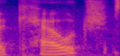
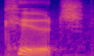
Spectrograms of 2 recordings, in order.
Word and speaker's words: Couch: And then they have, like, in Portland also, there's a Couch Street, but they don't pronounce it couch. They pronounce it cooch.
